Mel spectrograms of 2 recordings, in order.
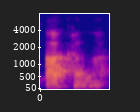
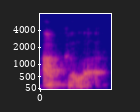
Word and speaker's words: akala: So here we have A, Ka, La. We put it all together. It's akala, akala, akala. Say it as if you're singing and it comes out really, really smoothly, akala.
